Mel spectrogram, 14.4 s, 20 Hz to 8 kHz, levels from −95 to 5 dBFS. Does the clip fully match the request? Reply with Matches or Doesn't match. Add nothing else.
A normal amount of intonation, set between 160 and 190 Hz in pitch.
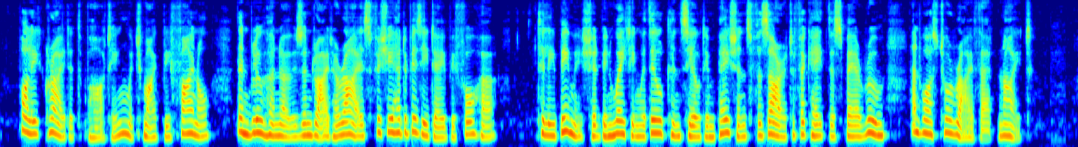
Matches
